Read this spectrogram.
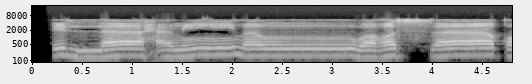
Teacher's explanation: حمیما میم کے بعد یا ہے لمبا کریں گے، موں پر غنہ ہوگا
